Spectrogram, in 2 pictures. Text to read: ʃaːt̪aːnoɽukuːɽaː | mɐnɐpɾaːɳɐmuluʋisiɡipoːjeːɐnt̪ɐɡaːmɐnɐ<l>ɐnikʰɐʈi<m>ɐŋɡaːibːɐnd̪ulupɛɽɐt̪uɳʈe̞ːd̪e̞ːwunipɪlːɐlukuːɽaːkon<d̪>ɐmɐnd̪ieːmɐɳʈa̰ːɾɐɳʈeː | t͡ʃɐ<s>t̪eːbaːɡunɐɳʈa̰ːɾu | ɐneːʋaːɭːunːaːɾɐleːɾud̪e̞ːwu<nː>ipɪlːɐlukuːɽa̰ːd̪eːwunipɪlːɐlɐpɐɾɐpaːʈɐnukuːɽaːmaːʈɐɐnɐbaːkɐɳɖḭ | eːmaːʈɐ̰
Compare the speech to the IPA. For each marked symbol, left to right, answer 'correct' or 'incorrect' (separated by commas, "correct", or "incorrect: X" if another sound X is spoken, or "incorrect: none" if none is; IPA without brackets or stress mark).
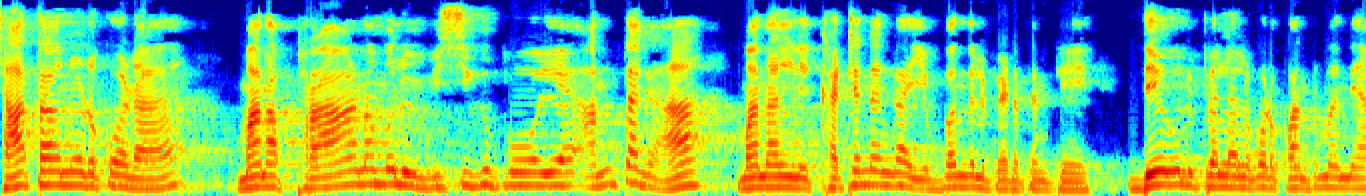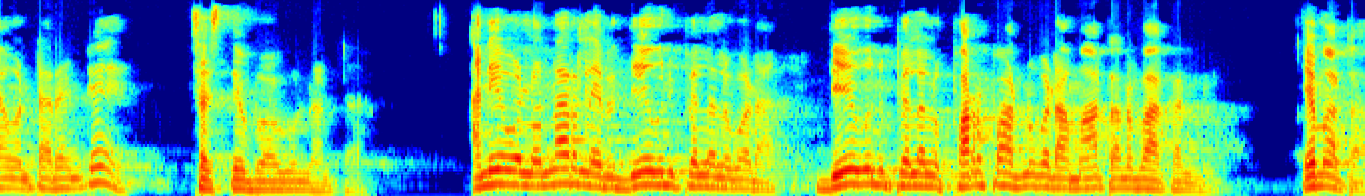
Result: correct, incorrect: n, incorrect: t̪, correct, incorrect: n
